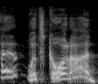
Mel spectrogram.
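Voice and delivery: high, puzzled what's going on; retold bewilderment. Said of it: "I'm like".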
